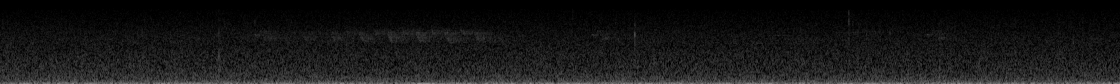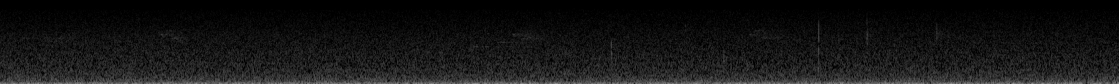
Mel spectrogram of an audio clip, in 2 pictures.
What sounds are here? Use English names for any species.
Yellow-bellied Flycatcher, Ovenbird, Hermit Thrush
